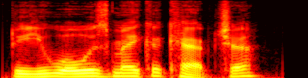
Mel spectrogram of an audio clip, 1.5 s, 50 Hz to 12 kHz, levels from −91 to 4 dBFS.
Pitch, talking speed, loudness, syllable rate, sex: 125 Hz, 235 wpm, -14 LUFS, 6.9 syllables/s, male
